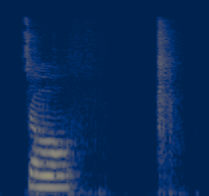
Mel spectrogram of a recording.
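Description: Paper rustles as a booklet is handled.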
